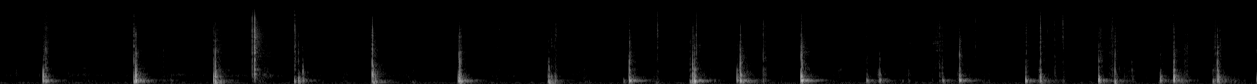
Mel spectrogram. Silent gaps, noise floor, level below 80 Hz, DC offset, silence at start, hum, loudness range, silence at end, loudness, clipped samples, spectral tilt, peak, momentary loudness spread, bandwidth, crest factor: none; -71 dBFS; -56 dBFS; under 0.1%; 0.45 s; none; 5 LU; 0.3 s; -40 LUFS; under 0.1%; -6 dB/octave; -6 dBFS; 18 LU; 16.5 kHz; 34 dB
